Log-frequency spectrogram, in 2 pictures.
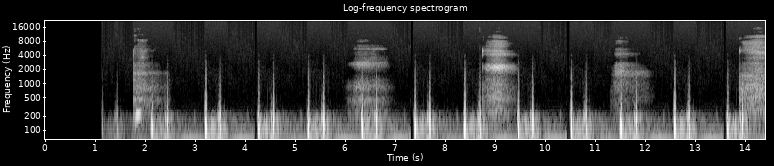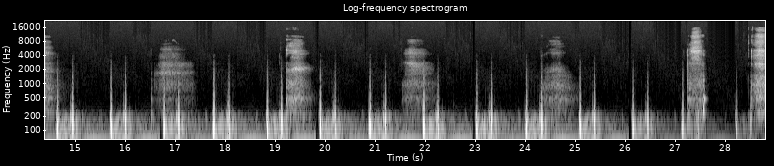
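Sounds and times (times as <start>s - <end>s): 
heartbeat heard through a chest: 1.4s - 2.6s, 3.2s - 7.8s, 8.4s - 9.9s, 10.5s - 12.0s, 12.6s - 13.0s, 13.6s - 18.2s, 18.8s - 22.4s, 23.0s - 25.5s, 26.1s - 26.6s
soft breathing: 1.8s - 2.5s, 6.1s - 6.9s, 8.7s - 9.8s, 11.4s - 12.1s, 13.9s - 15.1s, 16.5s - 17.4s, 19.1s - 19.8s, 21.5s - 22.3s.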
